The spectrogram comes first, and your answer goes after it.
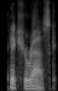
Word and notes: picturesque: American English

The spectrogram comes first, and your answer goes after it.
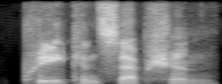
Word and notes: preconception: American English

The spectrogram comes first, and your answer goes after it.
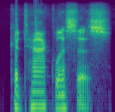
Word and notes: cataclasis: American English

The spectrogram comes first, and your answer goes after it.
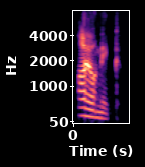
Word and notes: Ionic: Indian

